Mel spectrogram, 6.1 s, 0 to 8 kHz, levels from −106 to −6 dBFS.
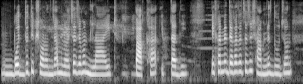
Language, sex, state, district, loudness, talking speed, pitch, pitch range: Bengali, female, Tripura, West Tripura, -20 LUFS, 130 wpm, 275 Hz, 255-310 Hz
